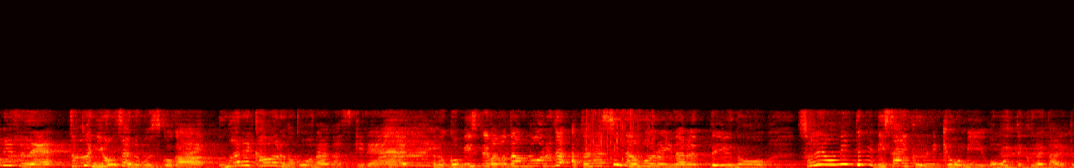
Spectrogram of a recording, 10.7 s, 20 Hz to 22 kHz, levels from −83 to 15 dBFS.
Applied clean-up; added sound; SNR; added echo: none; Crackle; 17 dB; reverberation time 2.1 s.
